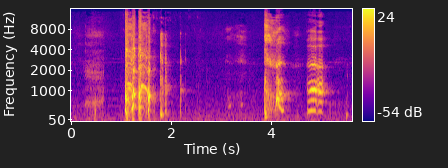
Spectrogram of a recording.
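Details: Young child asked whether she has a "bad cough" says she does and coughs on request: a short run of dry coughs, then two single coughs; voluntary, playful coughing.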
